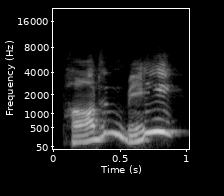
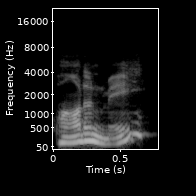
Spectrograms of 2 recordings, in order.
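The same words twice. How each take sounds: First: Much higher 'Pardon me?', swooping up at the end; incredulous echo. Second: Mildly puzzled echo, rising at the end; incredulous echo. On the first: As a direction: escalate into hammed-up disbelief on 'Pardon me?'. Repeats the echo, more incredulous. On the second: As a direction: repeat 'Pardon me?' as a restrained question. Echoing the passenger's words in disbelief. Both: Retold or imitated.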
